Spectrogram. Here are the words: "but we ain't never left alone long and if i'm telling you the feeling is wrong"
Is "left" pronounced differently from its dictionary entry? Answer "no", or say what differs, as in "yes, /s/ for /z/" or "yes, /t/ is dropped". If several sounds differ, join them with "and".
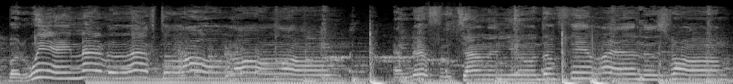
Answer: no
